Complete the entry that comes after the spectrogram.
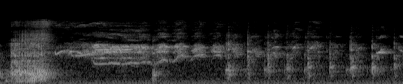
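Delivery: high cackling laugh at own joke; cracking up at the punchline; laughter. Real, not acted. Teller laughs at his own Viagra joke, high cackle.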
